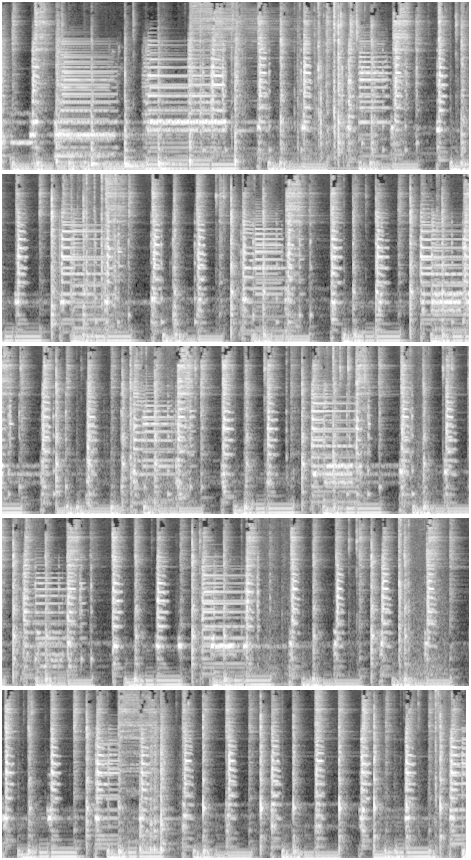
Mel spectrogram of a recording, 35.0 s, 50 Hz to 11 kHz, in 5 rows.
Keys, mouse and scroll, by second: 0.6 click, 1.2 g, 1.9 click, 3.1 shift+click, 4.8 ctrl+r, 5.3 click, 6.4 click, 8.0 s, 8.6 shift+z, 10.2 click, 10.7 g, 12.4 click, 13.6 s, 14.2 click, 14.9 click, 16.0 s, 16.8 click, 17.6 click, 18.8 ctrl+r, 19.4 click, 20.0 s, 20.6 click, 21.2 g, 22.7 click, 23.4 click, 24.7 g, 26.2 click, 27.0 s, 28.4 click, 28.8-30.3 drag, 30.6 shift+middle click, 30.8 click, 31.4 middle click, 32.1 middle click, 33.1 middle click, 33.8 middle click, 34.3 shift+middle click, 34.6 middle click.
